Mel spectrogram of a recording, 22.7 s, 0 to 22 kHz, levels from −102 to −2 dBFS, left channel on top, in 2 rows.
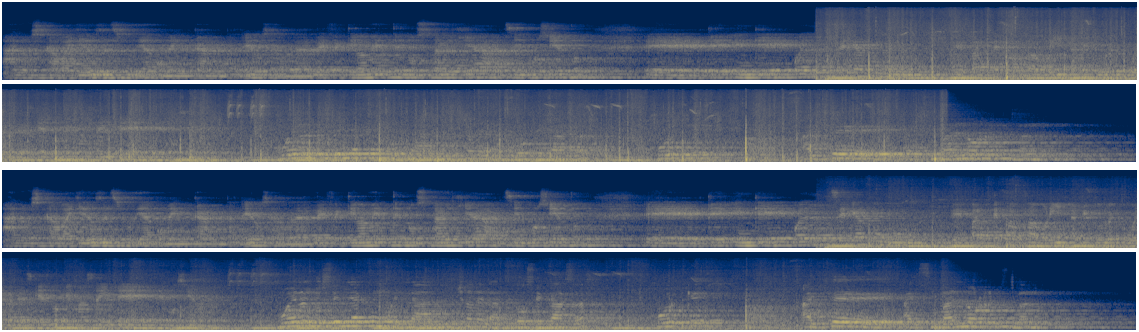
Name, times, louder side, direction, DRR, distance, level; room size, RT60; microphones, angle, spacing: voice 1, 0.0-13.5 18.9-19.1, equal, 15° right, -2 dB, 0.7 m, -44 dB
sound 1, 8.1-20.8, left 6 dB, 90° left, 0.3 m, -44 dB
Bass guitar, 8.2-17.8, equal, ahead, 1.0 m, -41 dB
voice 2, 14.1-17.2 17.9-18.5 19.3-21.7, right 1 dB, 60° right, 2 dB, 0.7 m, -37 dB
5.7 x 5.5 x 5.9 m, 2.9 s
head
